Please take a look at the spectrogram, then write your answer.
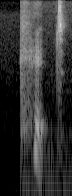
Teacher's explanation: Please listen to the aspiration of k, right? Of the initial k.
